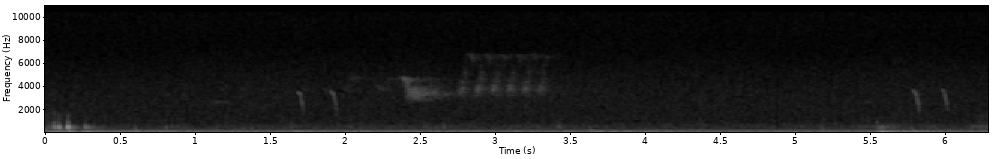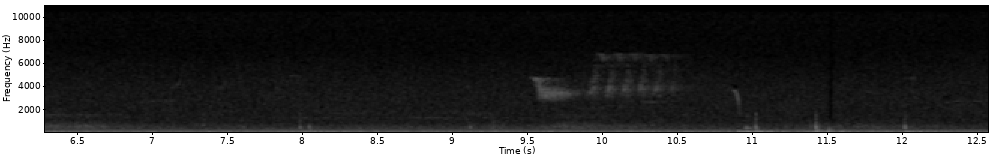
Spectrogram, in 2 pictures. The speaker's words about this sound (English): There's another crossbill here, I didn't even know it.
